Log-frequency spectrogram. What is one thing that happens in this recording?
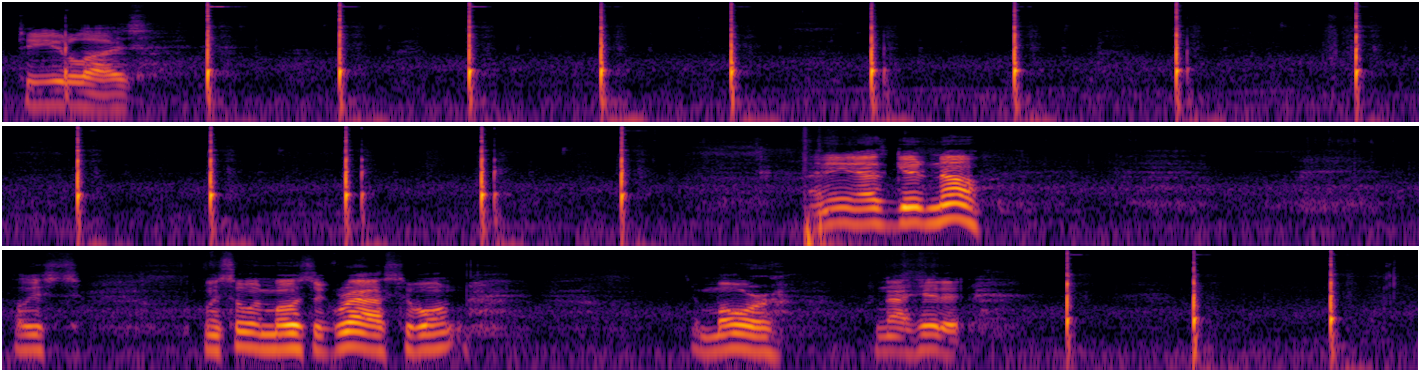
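A hammer strikes a metal stake with sharp, regular ringing taps.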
